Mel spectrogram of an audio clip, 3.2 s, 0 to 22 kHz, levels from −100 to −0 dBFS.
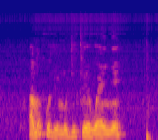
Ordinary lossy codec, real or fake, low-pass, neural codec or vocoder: none; real; 14.4 kHz; none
